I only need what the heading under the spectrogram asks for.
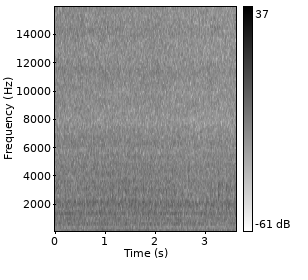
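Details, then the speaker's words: F10 BMW 550i, N63 V8, at idle after a severe oil overfill: uneven deep knock three or four times a second, strongest low in the block, unchanged by cylinder deactivation; bent rod suspected, piston hitting crank counterweight. "When you listen closely, you can hear the knock strongest near the lower part of the engine. And that usually points out to bottom end damage."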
